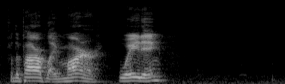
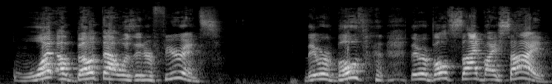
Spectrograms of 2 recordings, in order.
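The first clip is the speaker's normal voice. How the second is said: exasperated protest; 6 semitones higher, 9 dB louder, slower than usual. Real, not acted. Arguing against the interference call.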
